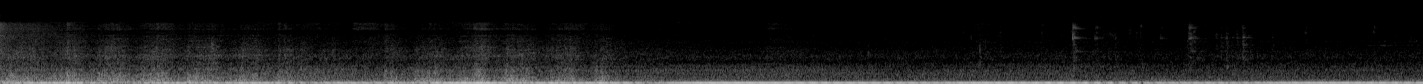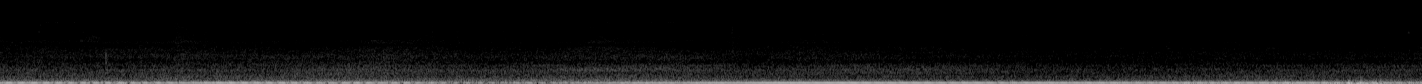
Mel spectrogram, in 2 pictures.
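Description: A train passing: a heavy, steady low rumble, louder in the first few seconds and easing off, with a few sharp clicks around ten to twelve seconds in.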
